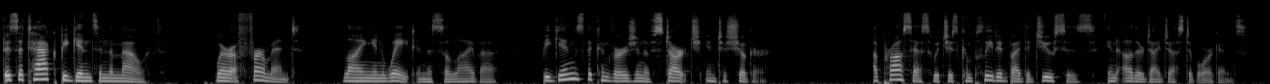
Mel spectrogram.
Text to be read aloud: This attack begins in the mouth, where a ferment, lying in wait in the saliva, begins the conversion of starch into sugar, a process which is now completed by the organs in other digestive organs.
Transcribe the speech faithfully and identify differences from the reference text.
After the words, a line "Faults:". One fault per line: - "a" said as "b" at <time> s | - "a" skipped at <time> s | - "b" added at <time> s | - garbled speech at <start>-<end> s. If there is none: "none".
This attack begins in the mouth, where a ferment, lying in wait in the saliva, begins the conversion of starch into sugar, a process which is completed by the juices in other digestive organs.
Faults:
- "now" skipped at 9.6 s
- "organs" said as "juices" at 10.3 s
